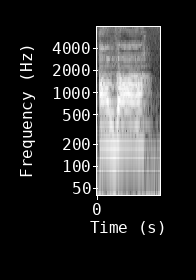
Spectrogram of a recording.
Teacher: It's voiced, but it's not properly fricated. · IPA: ⱱ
